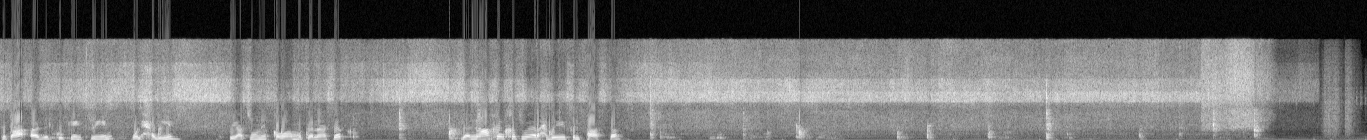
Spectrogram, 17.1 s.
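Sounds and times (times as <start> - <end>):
food sizzling in a pot: 0.0 - 17.0
wooden spoon knocking on pot: 4.4 - 6.3.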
